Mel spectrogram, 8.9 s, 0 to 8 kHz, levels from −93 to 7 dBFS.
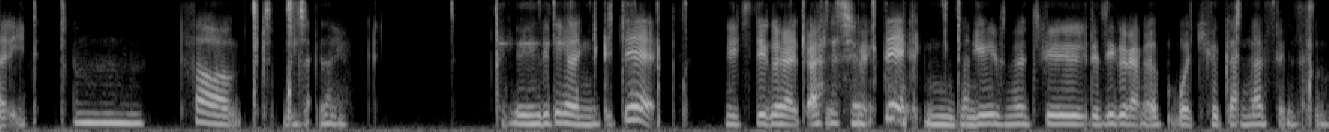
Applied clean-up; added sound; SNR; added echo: neural diffusion model UNIVERSE++.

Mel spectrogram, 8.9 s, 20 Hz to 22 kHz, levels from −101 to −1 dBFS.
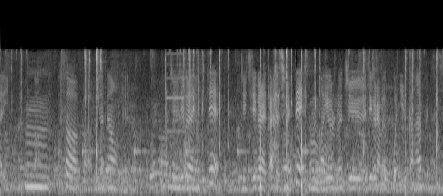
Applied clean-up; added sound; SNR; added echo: none; Computer keyboard; 8 dB; none.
